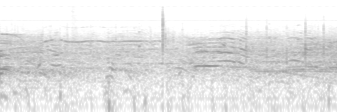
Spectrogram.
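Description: Arena crowd murmuring through live basketball play, with short squeaks of sneakers on the hardwood court in the middle stretch and a single sharp knock about two seconds in.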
